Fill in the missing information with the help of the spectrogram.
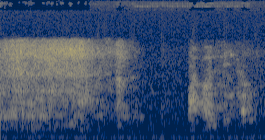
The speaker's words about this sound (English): Hey, that was cool, a toilet flushing effect.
